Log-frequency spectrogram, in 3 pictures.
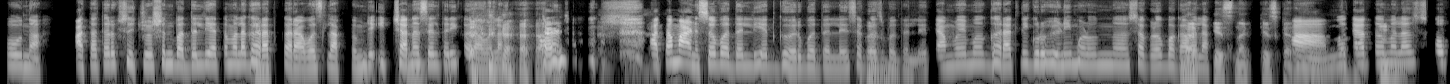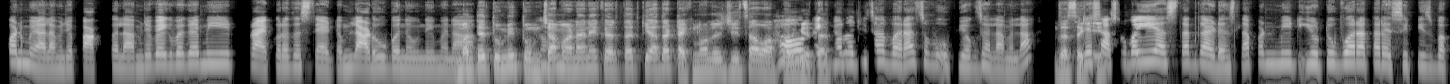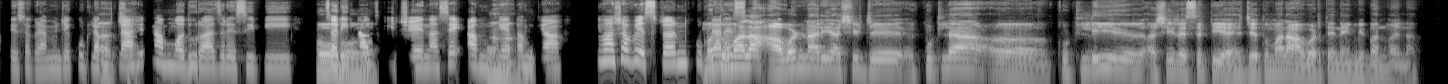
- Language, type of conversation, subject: Marathi, podcast, तंत्रज्ञानाच्या मदतीने जुने छंद अधिक चांगल्या पद्धतीने कसे विकसित करता येतील?
- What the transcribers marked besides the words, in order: tapping; chuckle; static; in English: "टेक्नॉलॉजीचा"; in English: "टेक्नॉलॉजीचा"; distorted speech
